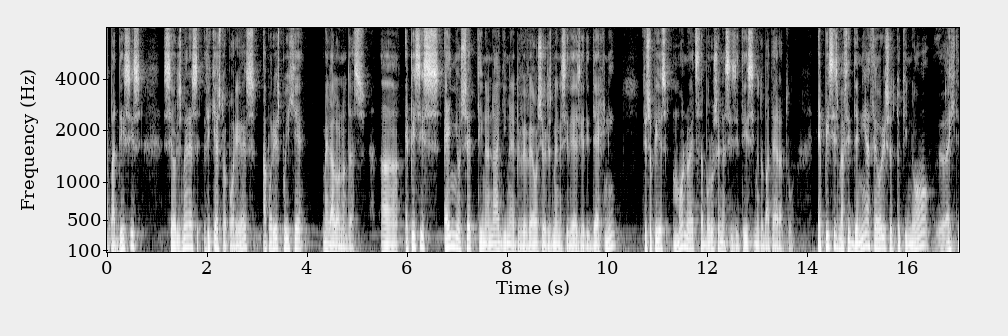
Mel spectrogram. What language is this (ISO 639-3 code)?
ell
